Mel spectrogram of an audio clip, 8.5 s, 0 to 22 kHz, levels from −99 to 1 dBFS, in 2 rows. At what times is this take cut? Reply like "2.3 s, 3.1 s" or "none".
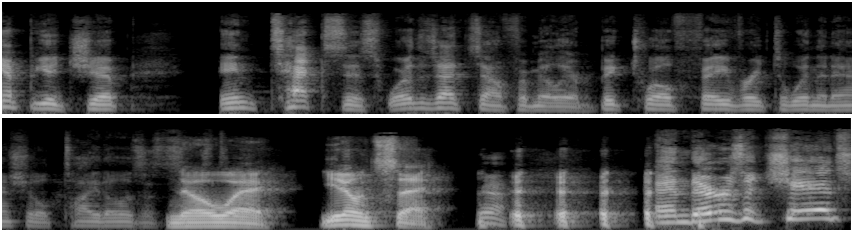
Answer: none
